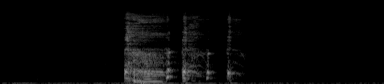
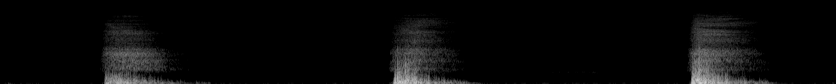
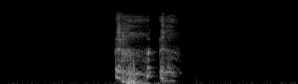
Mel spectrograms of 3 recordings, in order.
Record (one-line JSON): {"three_cough_length": "3.8 s", "three_cough_amplitude": 2920, "three_cough_signal_mean_std_ratio": 0.4, "exhalation_length": "8.4 s", "exhalation_amplitude": 15189, "exhalation_signal_mean_std_ratio": 0.29, "cough_length": "3.0 s", "cough_amplitude": 5114, "cough_signal_mean_std_ratio": 0.33, "survey_phase": "beta (2021-08-13 to 2022-03-07)", "age": "18-44", "gender": "Female", "wearing_mask": "No", "symptom_cough_any": true, "symptom_runny_or_blocked_nose": true, "symptom_fatigue": true, "symptom_headache": true, "smoker_status": "Never smoked", "respiratory_condition_asthma": false, "respiratory_condition_other": false, "recruitment_source": "Test and Trace", "submission_delay": "1 day", "covid_test_result": "Positive", "covid_test_method": "RT-qPCR", "covid_ct_value": 31.6, "covid_ct_gene": "ORF1ab gene", "covid_ct_mean": 32.5, "covid_viral_load": "21 copies/ml", "covid_viral_load_category": "Minimal viral load (< 10K copies/ml)"}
